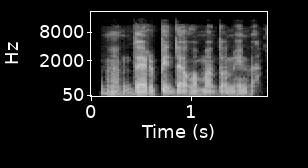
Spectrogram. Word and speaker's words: Derby della Madonnina: Wait, how do you pronounce it again? It's like Derby Madonnina? Derby della Madonnina.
